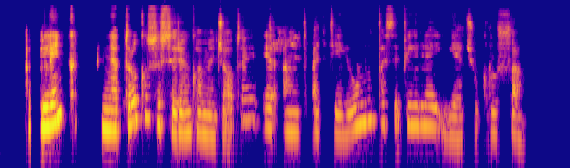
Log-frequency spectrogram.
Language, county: Lithuanian, Kaunas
